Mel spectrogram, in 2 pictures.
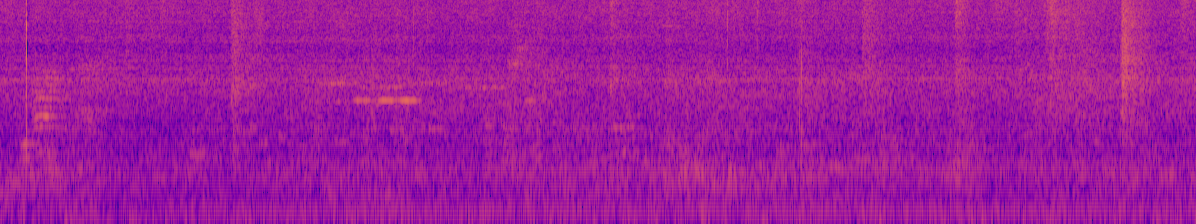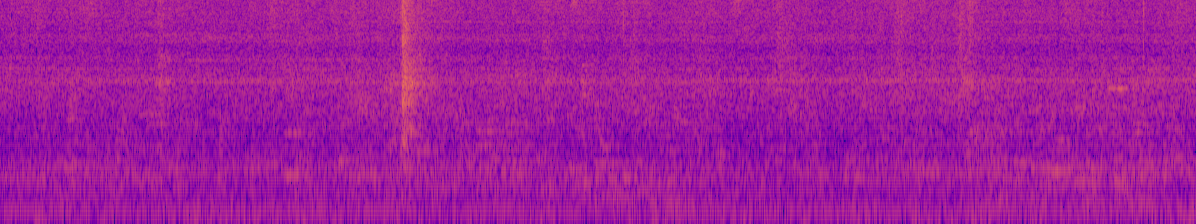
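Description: Airport terminal room sound: a steady low hum under indistinct background voices, with a few faint clicks.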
